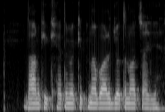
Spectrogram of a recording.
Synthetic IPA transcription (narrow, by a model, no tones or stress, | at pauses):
d̪ʱaːnkikʰeːt̪mẽkɪt̪nabaːɾd͡ʒoːt̪nat͡ʃa̰ːɦie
